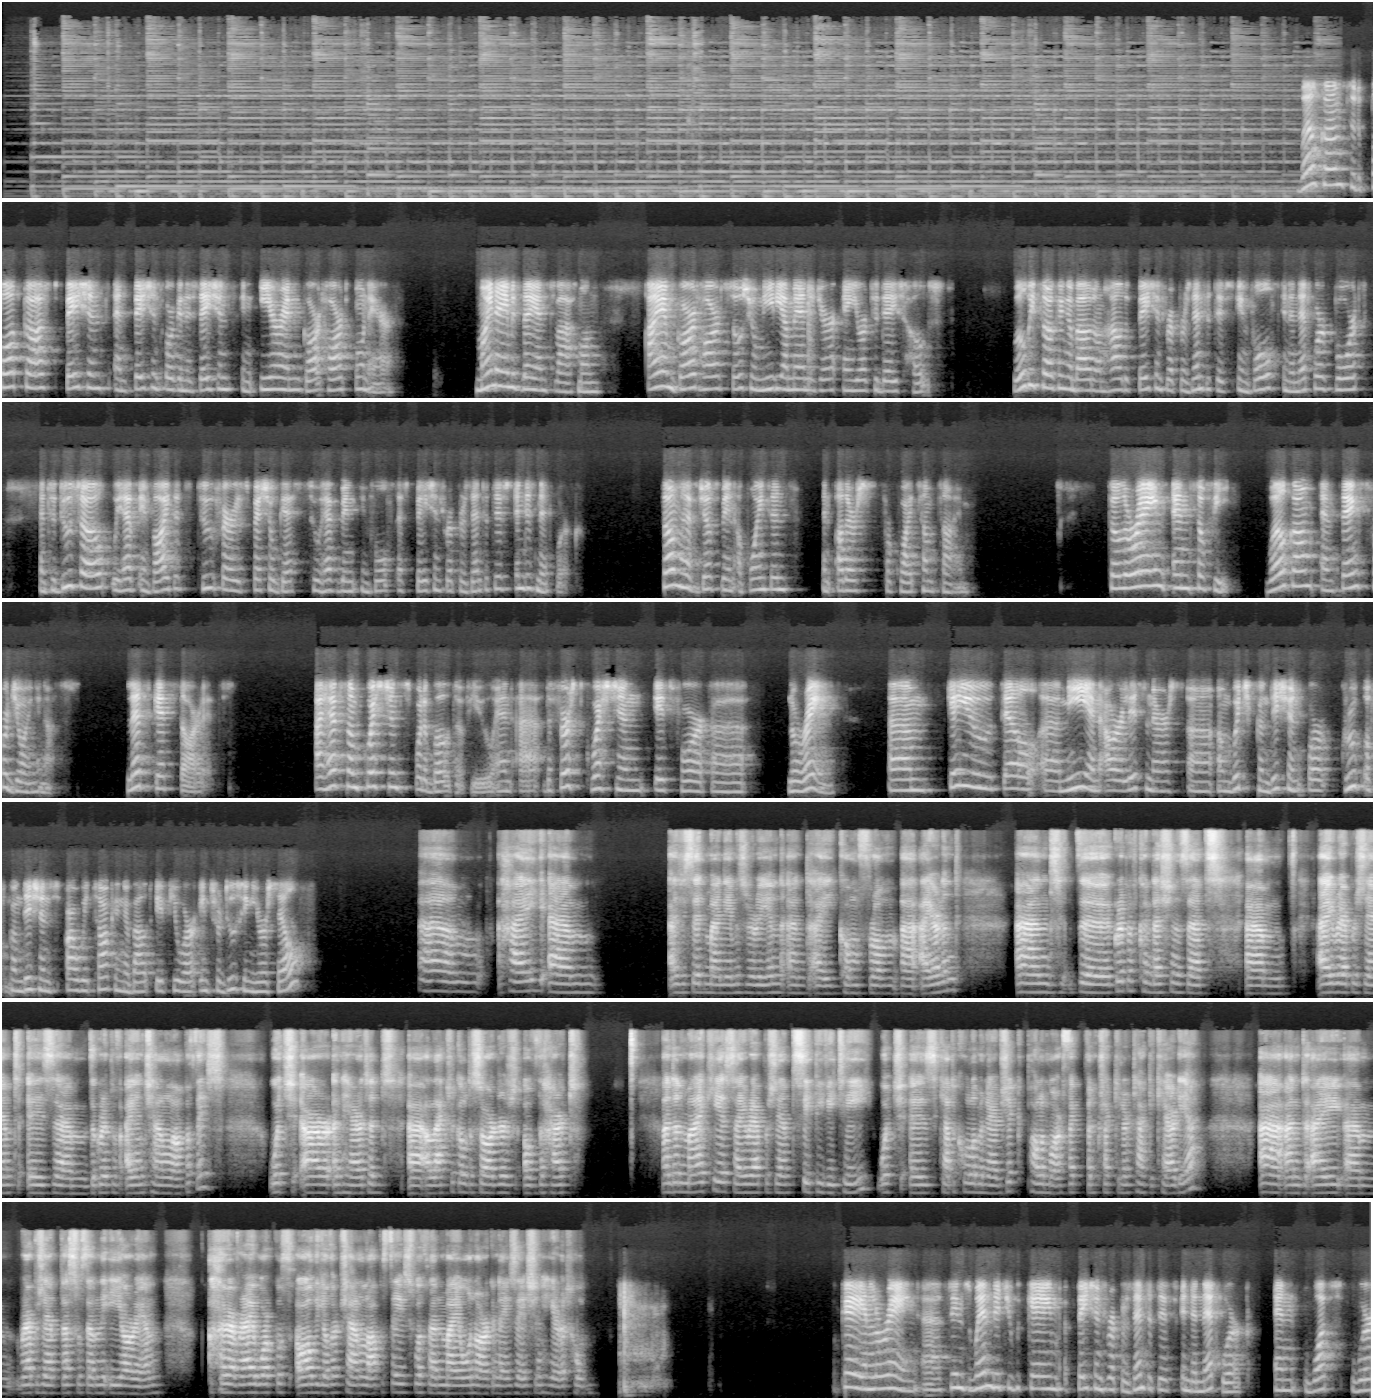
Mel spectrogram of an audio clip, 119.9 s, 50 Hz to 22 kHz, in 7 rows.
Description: In March 2024 ERN GUARDHEART started with a podcast series in which all ePags or patient representatives are requested to participate. The idea is that in each recording, we are interviewing two representatives as a duo.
